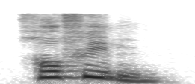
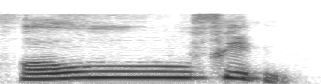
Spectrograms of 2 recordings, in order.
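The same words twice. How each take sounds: First: The vowel glide is squeezed and rushed. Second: The u part is drawn out too long. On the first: "Terlalu buru-buru" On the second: "terlalu panjang di u-nya"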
